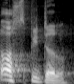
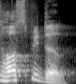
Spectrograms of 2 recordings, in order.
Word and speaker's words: hospital: create to you here if you pronounce this word not Ospital it is hospital that's why we will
